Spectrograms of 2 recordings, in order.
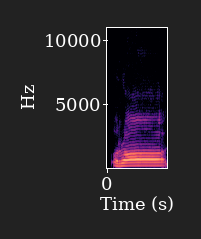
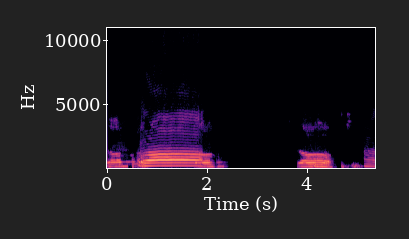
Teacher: জীবের আগার উল্টো পিঠ উপরের পর তালুর সাথে লাগান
